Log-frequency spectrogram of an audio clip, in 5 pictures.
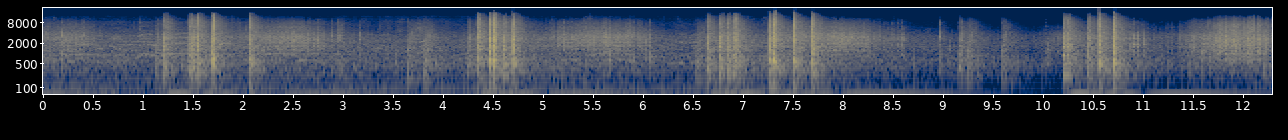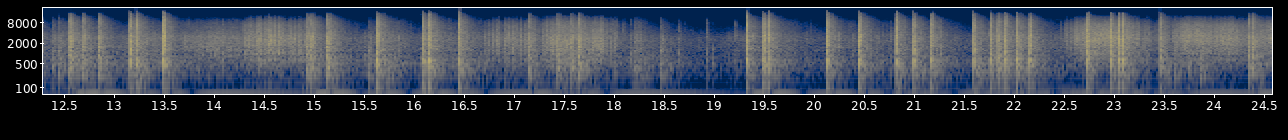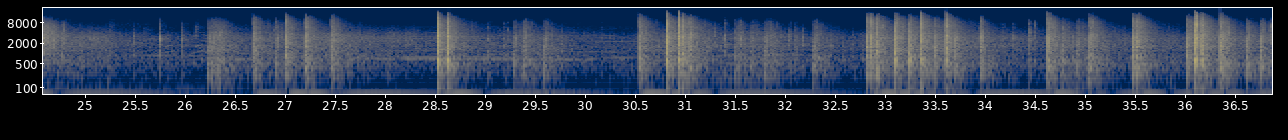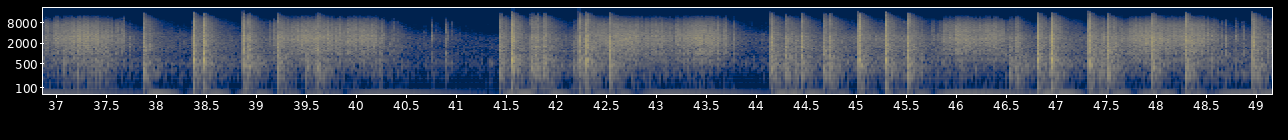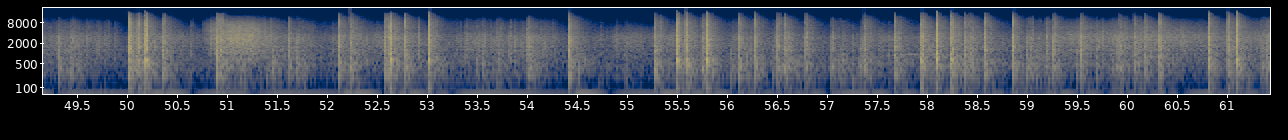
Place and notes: Fireworks - 2019 - Av. Eugene Levy 50-52-54, 2705-304 Colares, Portugal - New year 2019 - fireworks
Fireworks announcing the new year 2019, launched from the beach (Praia da Maças). Recorded with a SD mixpre6 and a AT BP4025 XY stereo mic.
